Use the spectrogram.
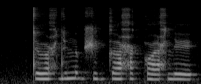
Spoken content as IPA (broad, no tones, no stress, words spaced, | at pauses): tɵːħdʉ noɡʃɨɡkɐː ħɐɡqʷeːħneː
